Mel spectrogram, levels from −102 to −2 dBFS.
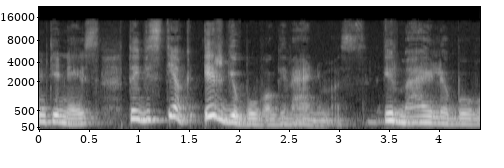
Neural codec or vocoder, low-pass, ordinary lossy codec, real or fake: none; 14.4 kHz; MP3, 96 kbps; real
